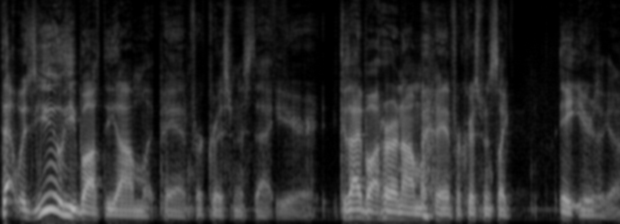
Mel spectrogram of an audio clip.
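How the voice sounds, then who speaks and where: A man's very deep, low voice with an American accent, fairly quick, with vocal fry, big jumps in loudness and very wide pitch swings. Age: 30s. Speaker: podcast co-host. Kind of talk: casual chat.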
